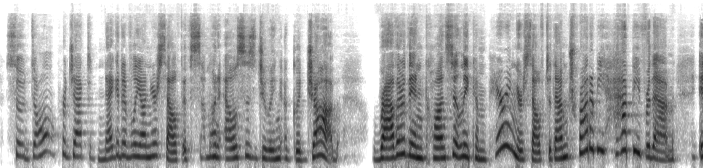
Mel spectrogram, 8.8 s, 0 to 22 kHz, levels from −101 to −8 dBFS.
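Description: Speech recording with automatic gain rising from 0.16 to 3.97 s: the AGC judges the input too quiet and ramps gain up about 12 dB, lifting voice and background together.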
